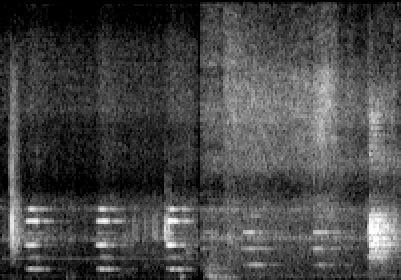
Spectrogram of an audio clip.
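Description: Operating-theatre patient monitor beeping: three short, evenly spaced beeps in the first two seconds, then fainter tones. A short, louder burst of sound comes near the end.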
